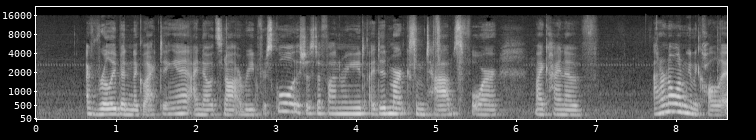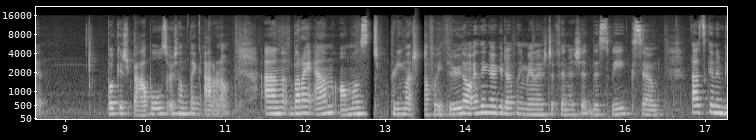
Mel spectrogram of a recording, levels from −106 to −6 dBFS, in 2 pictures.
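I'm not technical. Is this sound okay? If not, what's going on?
No. From 12.75 to 13.50 seconds there is repeated packet loss, which gives a robotic sound. The audio drops out four times in under a second. Each gap is filled by stretching the last bit of sound, so it turns choppy and robotic.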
